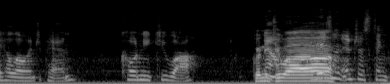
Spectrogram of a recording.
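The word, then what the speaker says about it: こんにちは: I learned that Japanese has no emphasis on any syllable more than any other syllable. Ever? Or just in this word? No, I think ever. Wow. You speak everything at the same level of... Because in English, the emphasis is so much tied to meaning. Yes. Wow. Okay. So it's not konnichiwa, which is how a lot of Americans say it. It's konnichiwa. It's konnichiwa. Yeah.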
